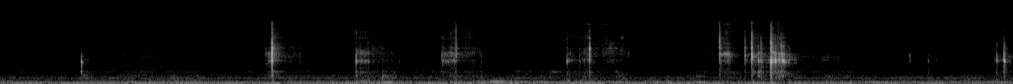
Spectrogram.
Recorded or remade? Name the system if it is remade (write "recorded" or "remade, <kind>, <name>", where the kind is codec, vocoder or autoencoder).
remade, codec, SNAC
